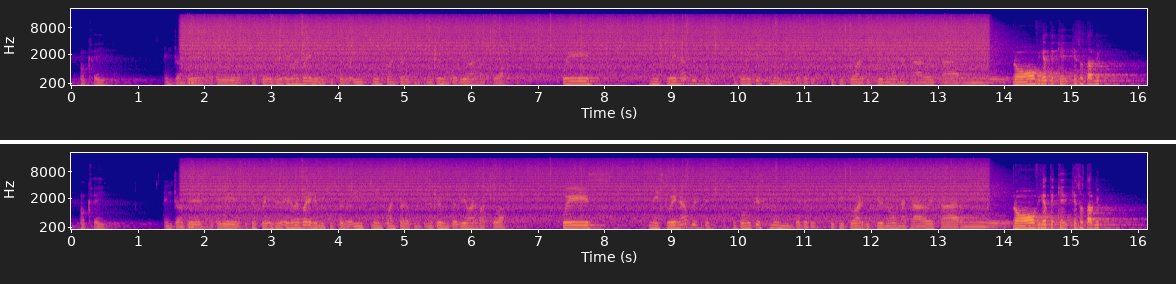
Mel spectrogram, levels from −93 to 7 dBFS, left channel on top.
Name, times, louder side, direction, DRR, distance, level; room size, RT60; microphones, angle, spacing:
voice 1, 1.4-6.5 7.4-8.1 8.7-14.2, right 4 dB, 85° right, 16 dB, 0.6 m, -32 dB
sound 1, 1.6-13.8, left 3 dB, 20° left, 0.8 m, -33 dB
voice 2, 14.1-15.4, right 3 dB, 30° right, 11 dB, 0.6 m, -24 dB
20.5 x 20.5 x 9.5 m, 2.4 s
head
